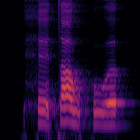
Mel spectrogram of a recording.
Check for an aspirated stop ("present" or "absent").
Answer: absent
